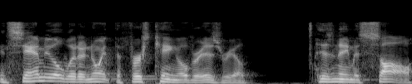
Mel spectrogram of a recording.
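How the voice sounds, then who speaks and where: A man's plain, everyday voice at medium pitch, with lively intonation. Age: 50s. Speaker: pastor, former pro hockey player. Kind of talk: sermon.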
